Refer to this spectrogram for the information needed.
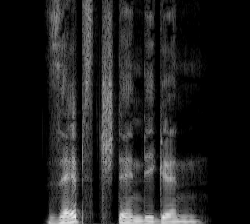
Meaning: inflection of selbstständig: 1. strong genitive masculine/neuter singular 2. weak/mixed genitive/dative all-gender singular 3. strong/weak/mixed accusative masculine singular 4. strong dative plural
- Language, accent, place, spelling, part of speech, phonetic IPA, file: German, Germany, Berlin, selbstständigen, adjective, [ˈzɛlpstʃtɛndɪɡn̩], De-selbstständigen.ogg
